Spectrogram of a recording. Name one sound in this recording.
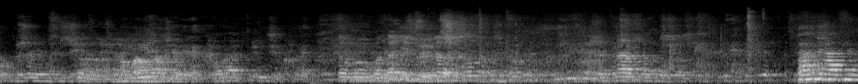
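A man speaks steadily through a microphone.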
